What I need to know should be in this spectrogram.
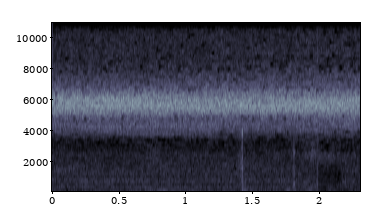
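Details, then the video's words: In the early morning at Darjeeling Mall, India, crickets keep up a steady, high, shrill ringing drone, with a few soft thumps and rustles below. "বন্ধুরা, ঝিঝি পোকার ডাক শুনতে পাচ্ছেন?"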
